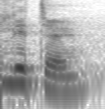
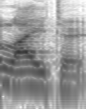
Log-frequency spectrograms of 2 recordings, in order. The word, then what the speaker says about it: liter: Tanto liter com um T quanto liter com dois T são pronunciados liter. A gente ia imaginar que o primeiro fosse pronunciado como lighter, né?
